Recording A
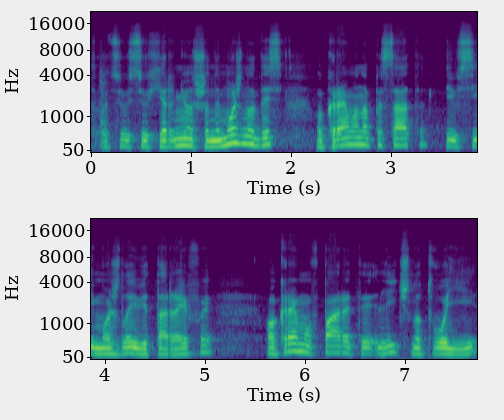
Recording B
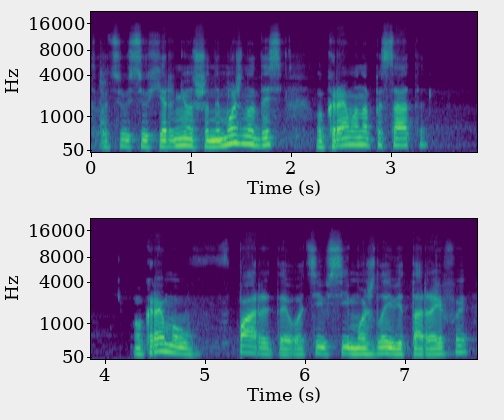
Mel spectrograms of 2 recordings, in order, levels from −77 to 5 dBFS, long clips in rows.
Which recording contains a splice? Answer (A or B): A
